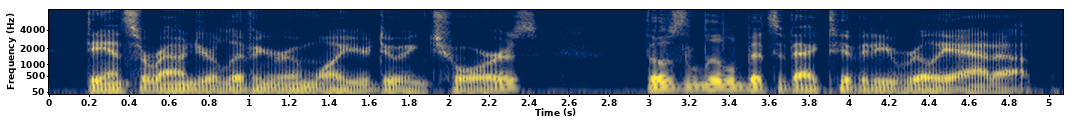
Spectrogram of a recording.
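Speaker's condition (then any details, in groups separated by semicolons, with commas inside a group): No condition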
